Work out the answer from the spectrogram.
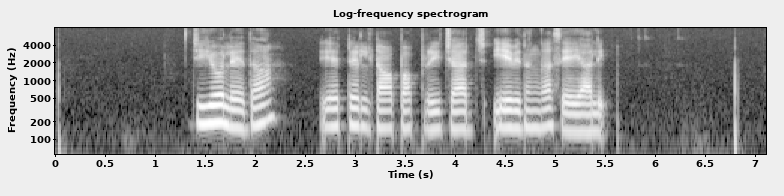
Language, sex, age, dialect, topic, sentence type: Telugu, female, 51-55, Southern, banking, question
